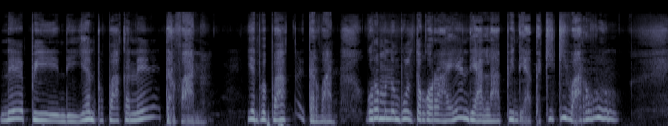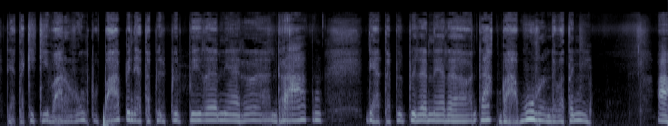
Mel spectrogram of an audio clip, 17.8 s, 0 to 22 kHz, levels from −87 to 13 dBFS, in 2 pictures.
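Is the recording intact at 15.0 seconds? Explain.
Yes, the speech at 15.0 seconds plays through intact, with no dropout, click, distortion or other fault at that point.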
